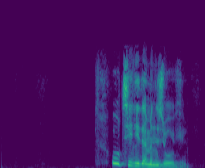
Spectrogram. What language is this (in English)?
Kabyle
